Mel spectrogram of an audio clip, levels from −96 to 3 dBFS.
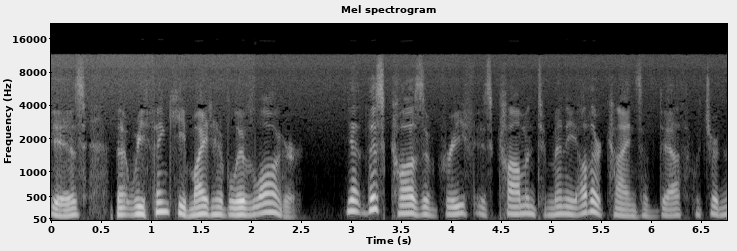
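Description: A steady, thin hiss sits under the speech from start to finish, rising sharply toward the top of the band and only around 25 dB below the speech. This is low bit depth with noise shaping: the coarse quantisation, consistent with 8 bits, leaves rounding error that feedback pushes up into the treble.

At 1.02 s, 2.04 s and 4.08 s the speech and background drop abruptly in level, by about 2 dB, 4 dB and 2 dB. These steps are likely the microphone volume being stepped down by call software that lowered the input gain each time.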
